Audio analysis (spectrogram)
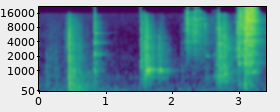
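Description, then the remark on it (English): Metal cutlery and dishes clatter and clink in a series of sharp bursts as utensils are loaded into a dishwasher rack, with a faint rattle of the rack sliding. “Can we do the dishes? Sure. All we have to do is load a machine.”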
